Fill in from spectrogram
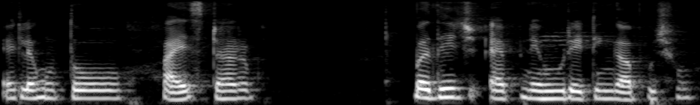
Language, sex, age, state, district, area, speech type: Gujarati, female, 45-60, Gujarat, Valsad, rural, spontaneous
